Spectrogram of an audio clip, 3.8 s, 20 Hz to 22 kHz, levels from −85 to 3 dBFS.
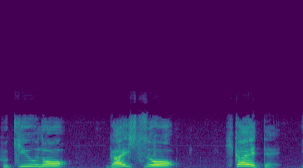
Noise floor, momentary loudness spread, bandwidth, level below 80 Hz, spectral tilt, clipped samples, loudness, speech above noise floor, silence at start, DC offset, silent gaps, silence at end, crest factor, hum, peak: -61 dBFS; 15 LU; 7.4 kHz; -70 dBFS; -4.5 dB/octave; under 0.1%; -16 LUFS; 45 dB; 0.05 s; under 0.1%; none; 0.4 s; 16 dB; none; 0 dBFS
